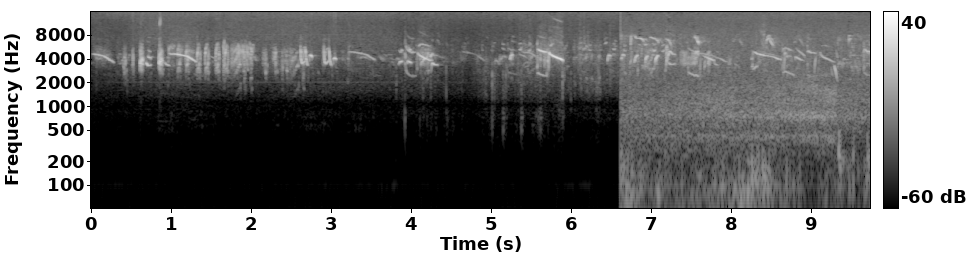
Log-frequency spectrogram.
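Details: Eurasian siskin in lively twittering song, mixing high chirps, slurred whistles and short trills, continuing over rising background noise toward the end.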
